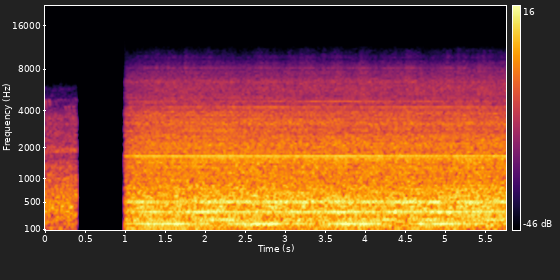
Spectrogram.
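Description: A stopped subway train hums and whines steadily in an echoing underground station.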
